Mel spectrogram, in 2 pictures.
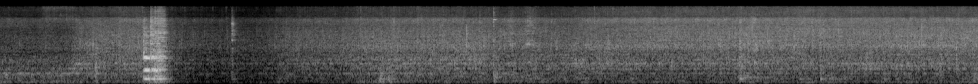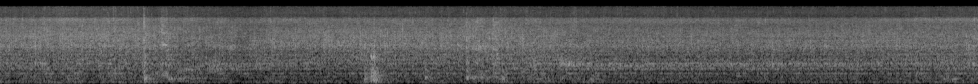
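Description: Flat beans with onion and garlic sizzling in oil in a metal karai and being stirred with a steel spatula. About a second and a half in comes a sharp metal clank as the steel lid comes off, with a smaller knock just after, then the sizzling builds and runs on steadily.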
